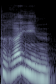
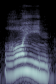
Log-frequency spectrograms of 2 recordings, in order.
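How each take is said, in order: First: The first consonant is light and thin. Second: The first consonant is heavy and thick. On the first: The speaker calls it wrong. "وليست غين ... ولا نرقق" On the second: The speaker calls it right. "فنقول غا غين ... نفخم"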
